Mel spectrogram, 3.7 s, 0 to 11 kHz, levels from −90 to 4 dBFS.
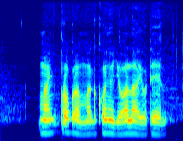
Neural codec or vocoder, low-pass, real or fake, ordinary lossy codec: none; none; real; none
